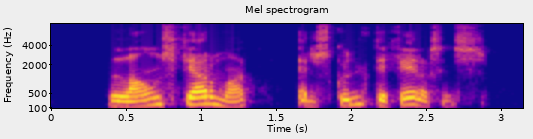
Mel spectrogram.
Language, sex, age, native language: Icelandic, male, 20-29, Icelandic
